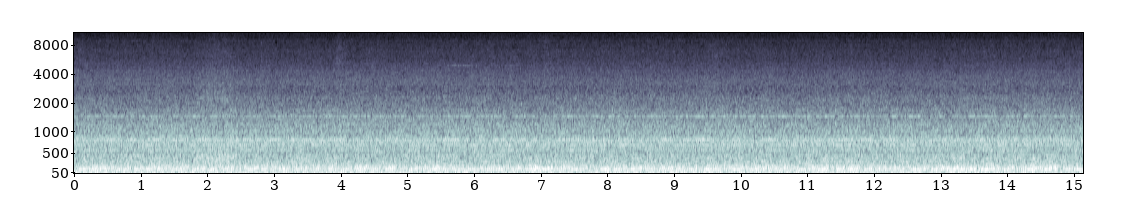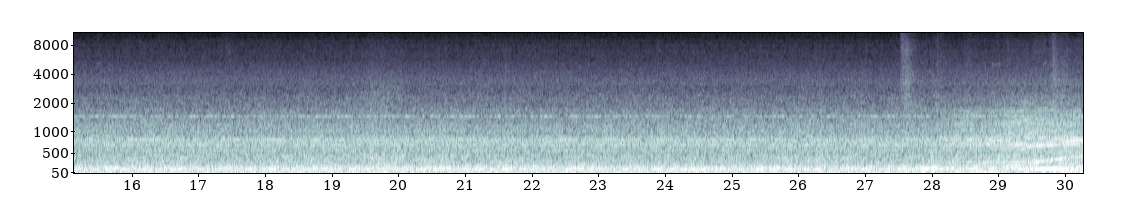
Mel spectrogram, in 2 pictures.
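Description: New Flyer Xcelsior XD40 diesel transit bus heard from inside the cabin, its engine and ventilation running at a steady hum with several steady tones while it stands. There is a click near the end, and then the sound rises as the bus starts to pull away.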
